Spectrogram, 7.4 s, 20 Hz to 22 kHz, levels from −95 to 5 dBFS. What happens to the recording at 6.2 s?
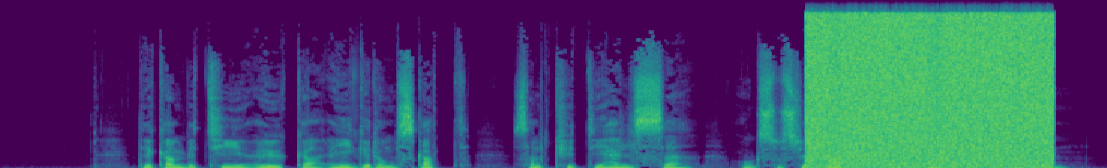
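Samples built from the wrong bytes, 5.37 to 7.02 s: the low bits become each sample's main part, so the speech turns into loud, harsh broadband noise.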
